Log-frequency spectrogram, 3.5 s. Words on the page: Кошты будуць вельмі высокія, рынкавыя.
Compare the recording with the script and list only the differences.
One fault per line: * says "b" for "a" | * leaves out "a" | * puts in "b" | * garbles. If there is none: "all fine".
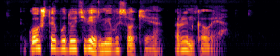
all fine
